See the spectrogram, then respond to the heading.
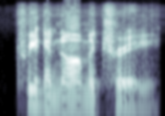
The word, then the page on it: trigonometry: American English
